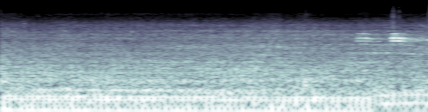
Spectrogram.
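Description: Steady, loud low drone of an auto rickshaw engine while riding through the streets of Puri, with constant engine rumble and road noise throughout.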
